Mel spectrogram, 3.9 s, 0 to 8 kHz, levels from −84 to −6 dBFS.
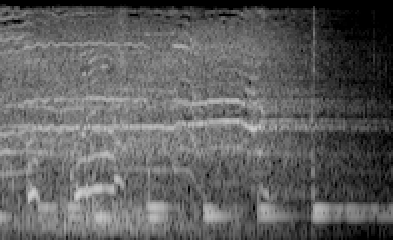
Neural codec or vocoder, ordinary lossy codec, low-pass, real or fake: none; none; 7.2 kHz; real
